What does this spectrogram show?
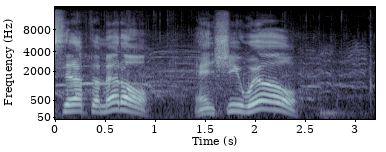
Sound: crowd cheering

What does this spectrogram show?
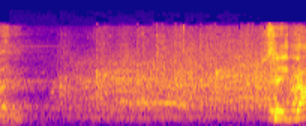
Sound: congregation cheering

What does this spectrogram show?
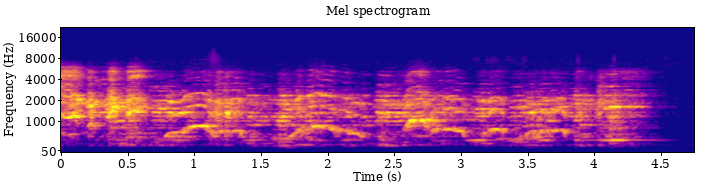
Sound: whooping

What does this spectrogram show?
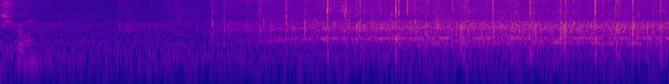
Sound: speaking Spanish; applause

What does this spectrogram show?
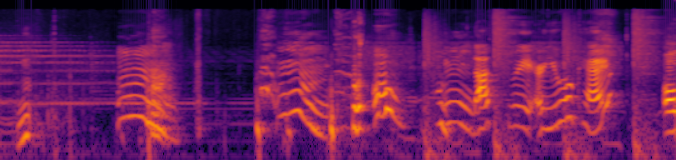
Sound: coughing

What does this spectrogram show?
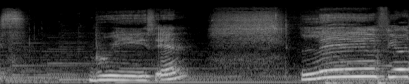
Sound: breathes in deeply

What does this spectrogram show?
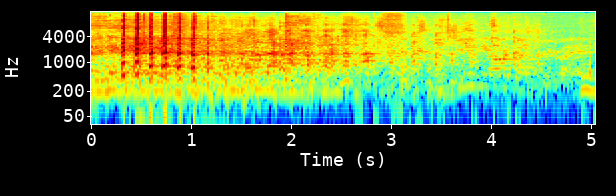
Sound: audience laughing

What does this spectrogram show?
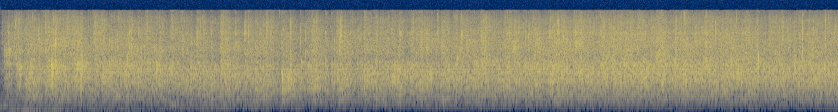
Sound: applause

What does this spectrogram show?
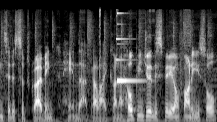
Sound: bell pings

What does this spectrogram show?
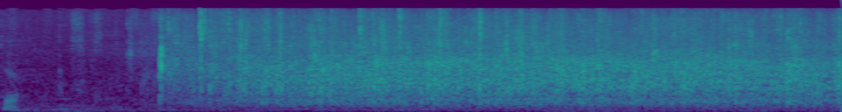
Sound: applause

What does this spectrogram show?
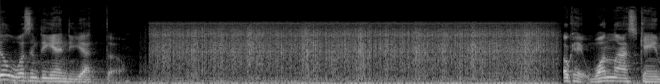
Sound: audio static

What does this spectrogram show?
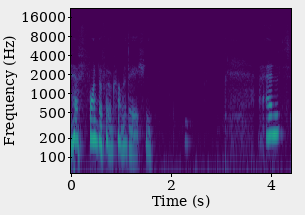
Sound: pauses for 3 seconds

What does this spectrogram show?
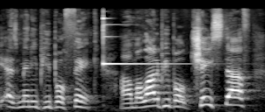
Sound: bell ringing

